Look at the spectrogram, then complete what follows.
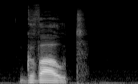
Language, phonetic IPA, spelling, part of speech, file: Polish, [ɡvawt], gwałt, noun, Pl-gwałt.ogg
